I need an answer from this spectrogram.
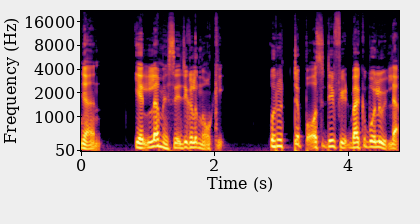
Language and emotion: Malayalam, sad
